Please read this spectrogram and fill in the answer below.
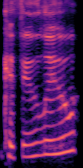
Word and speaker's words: Cthulhu: it's Abraham Slam fighting Cthulhu with it spelled like Lou, and I love that.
